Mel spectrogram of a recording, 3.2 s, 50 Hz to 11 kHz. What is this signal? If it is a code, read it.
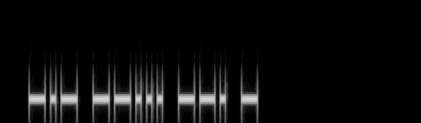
Morse code, heard as a keyed tone, about 30 wpm, 700 Hz. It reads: K7GT
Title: NA SOTA Chaser Callsigns 30wpm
